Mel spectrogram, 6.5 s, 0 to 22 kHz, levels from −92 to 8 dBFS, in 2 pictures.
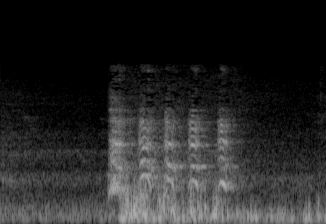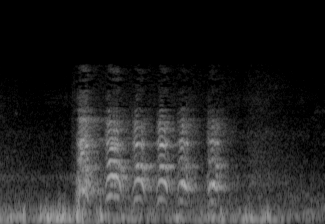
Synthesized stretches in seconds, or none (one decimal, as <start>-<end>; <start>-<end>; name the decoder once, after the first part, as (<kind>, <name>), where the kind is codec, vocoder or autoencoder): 3.9-4.4 (vocoder, Vocos); 5.0-6.5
